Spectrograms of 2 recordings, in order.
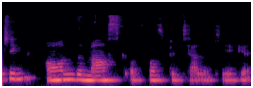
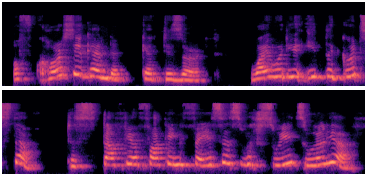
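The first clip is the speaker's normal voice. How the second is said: louder, higher sarcastic tirade; hostile outburst; 6 semitones higher, 3 dB louder than usual. Acted. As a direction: snap at the kids in mock fury. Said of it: "overdramatic a hostile way".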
